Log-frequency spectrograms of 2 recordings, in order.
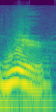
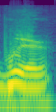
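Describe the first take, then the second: No difference in how they are said.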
